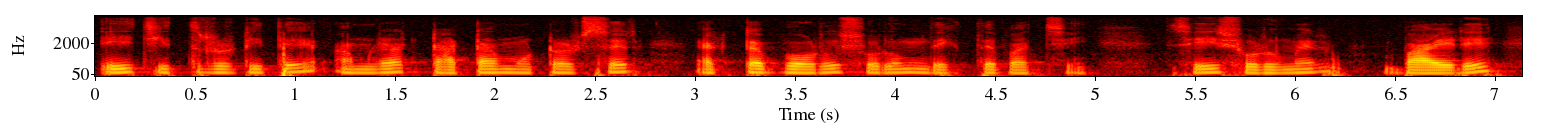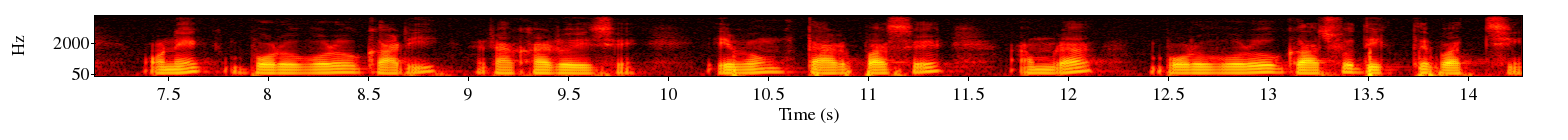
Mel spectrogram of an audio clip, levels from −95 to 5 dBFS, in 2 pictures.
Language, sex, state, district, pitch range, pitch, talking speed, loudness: Bengali, male, West Bengal, North 24 Parganas, 115-135 Hz, 120 Hz, 130 wpm, -31 LUFS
